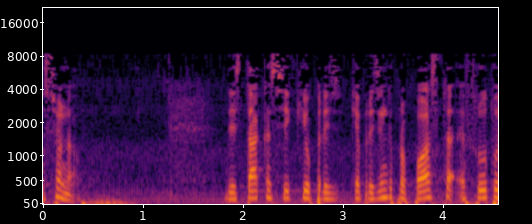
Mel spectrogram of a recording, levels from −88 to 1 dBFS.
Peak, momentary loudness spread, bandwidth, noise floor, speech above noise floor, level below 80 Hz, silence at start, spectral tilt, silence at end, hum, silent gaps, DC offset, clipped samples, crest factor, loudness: -10 dBFS; 21 LU; 8.8 kHz; -49 dBFS; 21 dB; -40 dBFS; 0 s; -5.5 dB/octave; 0 s; 60 Hz at -50 dBFS; none; under 0.1%; under 0.1%; 20 dB; -29 LUFS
